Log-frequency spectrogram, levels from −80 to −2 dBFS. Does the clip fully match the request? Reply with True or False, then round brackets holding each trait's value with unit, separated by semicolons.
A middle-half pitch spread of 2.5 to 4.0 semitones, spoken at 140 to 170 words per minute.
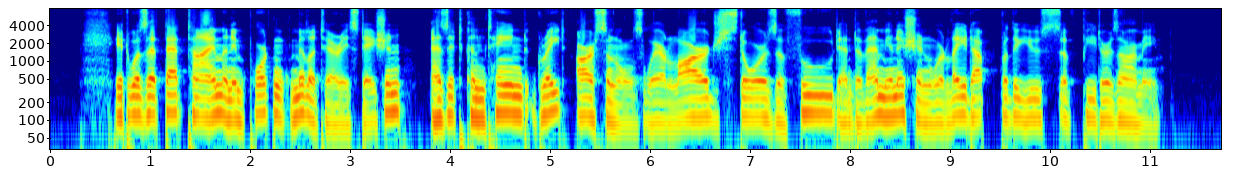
True (3.5 semitones; 160 wpm)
